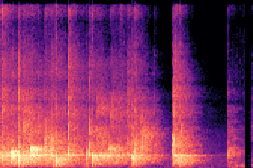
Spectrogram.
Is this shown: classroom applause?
yes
